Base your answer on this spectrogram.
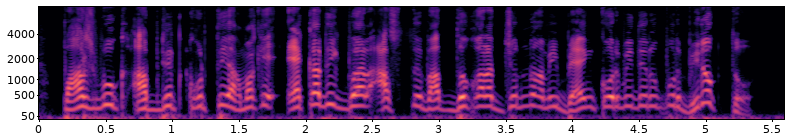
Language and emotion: Bengali, angry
